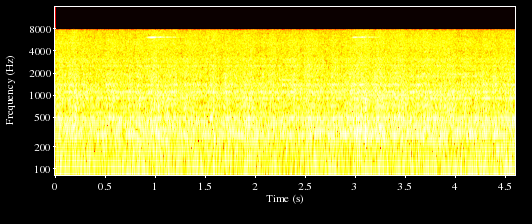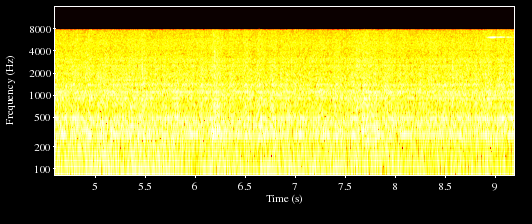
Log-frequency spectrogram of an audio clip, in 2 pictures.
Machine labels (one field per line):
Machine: pump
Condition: abnormal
